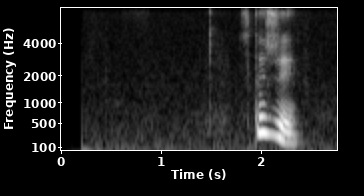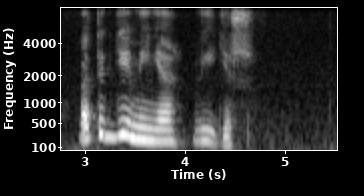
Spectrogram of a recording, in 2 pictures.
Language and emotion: Russian, neutral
